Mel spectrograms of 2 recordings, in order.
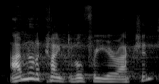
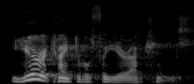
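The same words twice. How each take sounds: First: Quick, with NOT stressed and a rising end; emphatic "not", tune left rising. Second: "You're" stressed, then dropping low; emphatic "You're", lower falling finish. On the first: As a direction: lean on "not", lift the ending. Preacher contrasts himself with listeners. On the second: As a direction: hit "You're", let the rest sink. Preacher turns it onto listeners. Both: Retold or imitated.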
